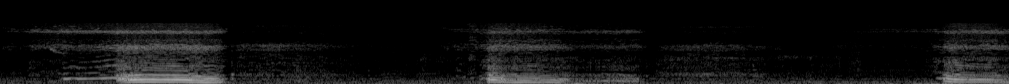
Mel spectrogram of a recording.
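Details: Adult male step-father asleep after falling asleep watching TV, who denies snoring: three loud rattling inspiratory snores at about 15 breaths a minute with quiet exhalation and faint room noise between; snoring.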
